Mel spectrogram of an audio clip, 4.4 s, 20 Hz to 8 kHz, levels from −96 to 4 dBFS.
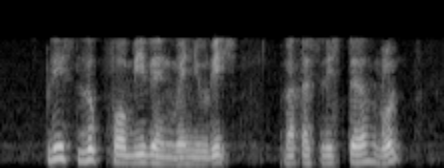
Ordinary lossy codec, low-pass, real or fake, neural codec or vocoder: AAC, 16 kbps; 7.2 kHz; fake; codec, 16 kHz, 4 kbps, FreqCodec, larger model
